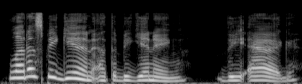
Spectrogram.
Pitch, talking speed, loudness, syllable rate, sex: 210 Hz, 140 wpm, -16 LUFS, 4.3 syllables/s, female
